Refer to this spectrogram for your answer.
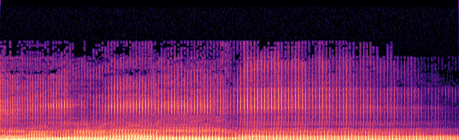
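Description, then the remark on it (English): A contrabassoon plays a short run of deep, buzzy low notes, shifting pitch a few times before settling into a long, rumbling held tone. It is fairly loud, with no voices. “if you'll play the contrabassoon and just da-da-da-da-da”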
